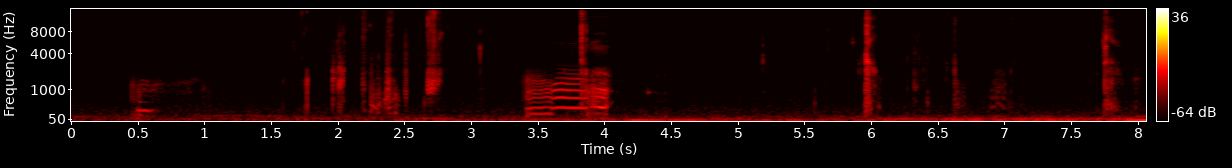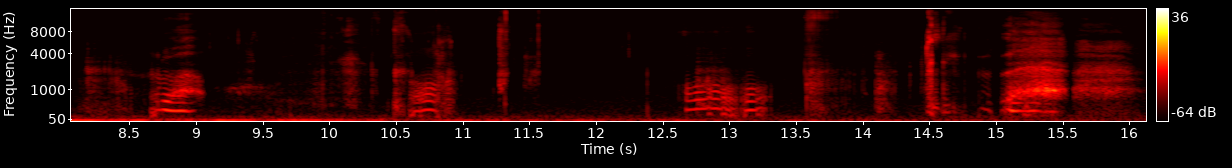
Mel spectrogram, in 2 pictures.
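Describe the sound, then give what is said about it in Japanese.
Wet licking and lip-smacking mouth sounds, many soft, irregular smacks and clicks at a quiet level, with a few short breathy vocal bits between them. “舐めてあげるね。”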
